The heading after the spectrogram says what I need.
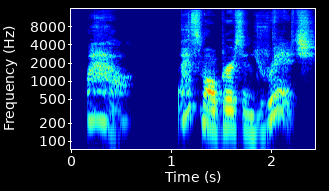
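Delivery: put-on small child's high voice. Voicing small kids reacting to a gnome giving out gold: voicing small kids. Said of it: "smaller kids go like".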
